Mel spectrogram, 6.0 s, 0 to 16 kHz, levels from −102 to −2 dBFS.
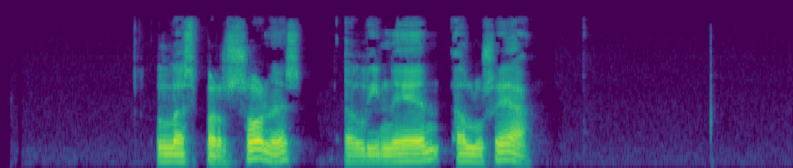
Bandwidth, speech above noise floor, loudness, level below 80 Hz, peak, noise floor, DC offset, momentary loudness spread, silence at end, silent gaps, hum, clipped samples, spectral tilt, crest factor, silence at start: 11 kHz; 61 dB; -21 LUFS; -68 dBFS; -4 dBFS; -80 dBFS; under 0.1%; 11 LU; 2 s; none; none; under 0.1%; -5.5 dB/octave; 20 dB; 1.2 s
